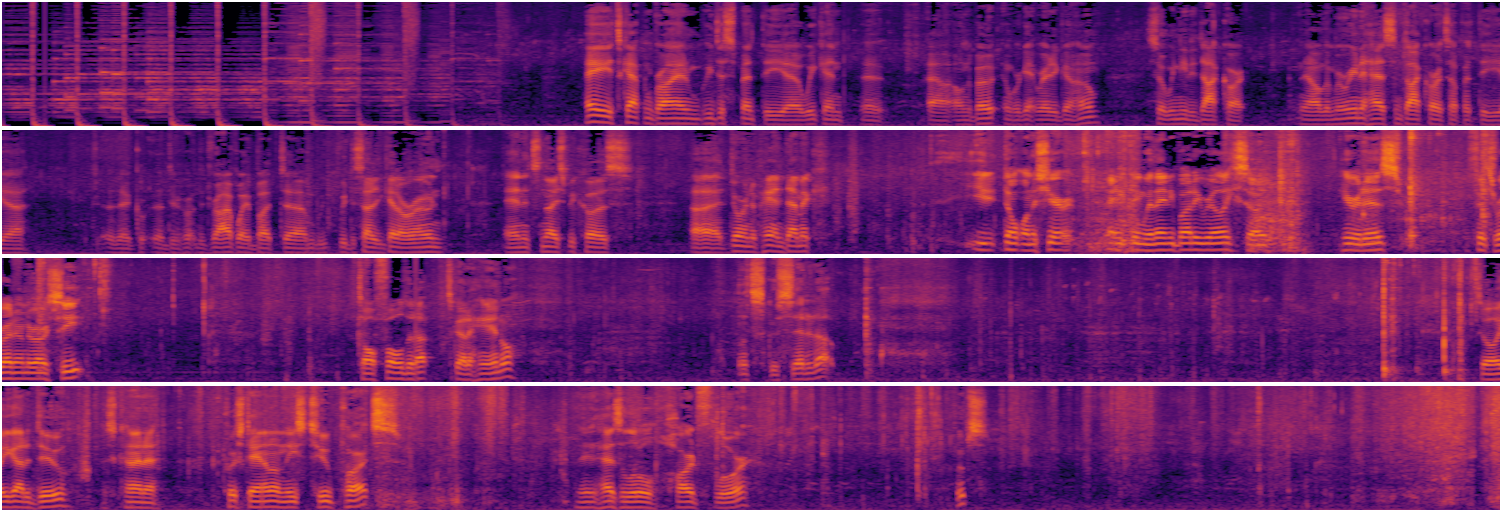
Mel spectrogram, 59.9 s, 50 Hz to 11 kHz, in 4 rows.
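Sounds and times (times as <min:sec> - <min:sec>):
steady low background noise: 0:04.8 - 0:59.9.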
